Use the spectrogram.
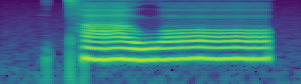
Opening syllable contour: high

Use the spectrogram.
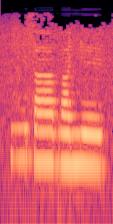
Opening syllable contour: high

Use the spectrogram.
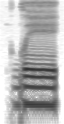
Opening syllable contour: high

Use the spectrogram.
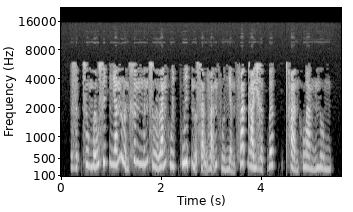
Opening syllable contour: low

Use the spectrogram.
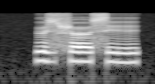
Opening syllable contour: falling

